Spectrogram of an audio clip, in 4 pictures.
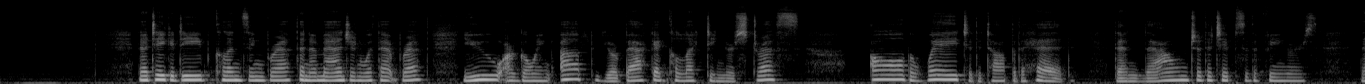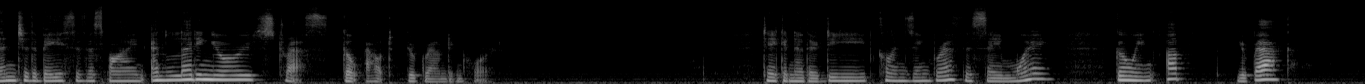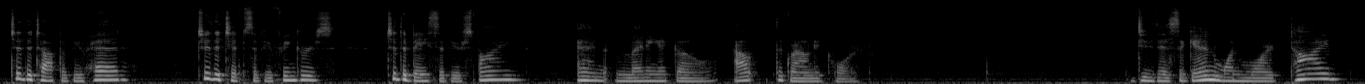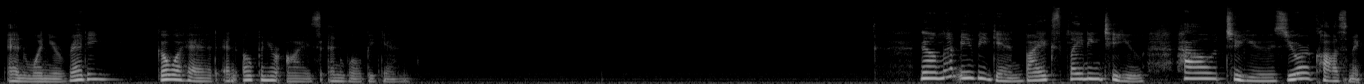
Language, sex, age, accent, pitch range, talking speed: English, female, 60-79, American, 140-205 Hz, 135 wpm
